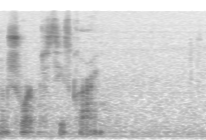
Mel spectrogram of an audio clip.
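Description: A young woman speaks quietly up close.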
